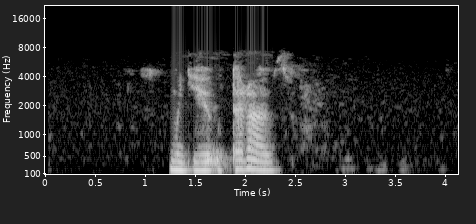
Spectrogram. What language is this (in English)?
Kinyarwanda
